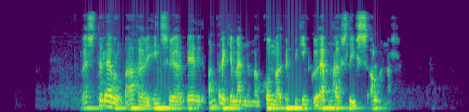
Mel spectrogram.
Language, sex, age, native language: Icelandic, male, 30-39, Icelandic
